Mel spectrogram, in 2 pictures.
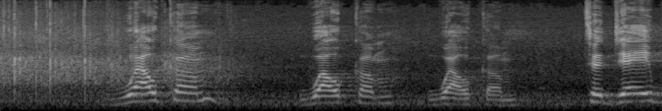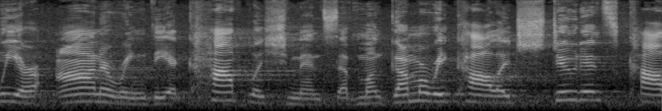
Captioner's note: clapping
